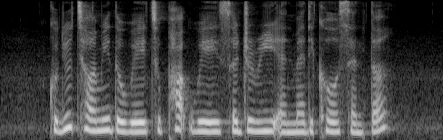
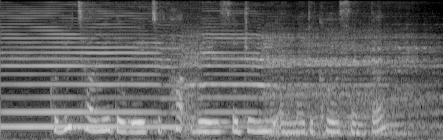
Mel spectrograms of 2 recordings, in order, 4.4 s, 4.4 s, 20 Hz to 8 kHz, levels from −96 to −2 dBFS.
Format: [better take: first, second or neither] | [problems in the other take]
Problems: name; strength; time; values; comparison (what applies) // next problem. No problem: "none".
first | background sound (Bowed string instrument); 2 dB below the speech // room echo; dies away in 2.5 s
